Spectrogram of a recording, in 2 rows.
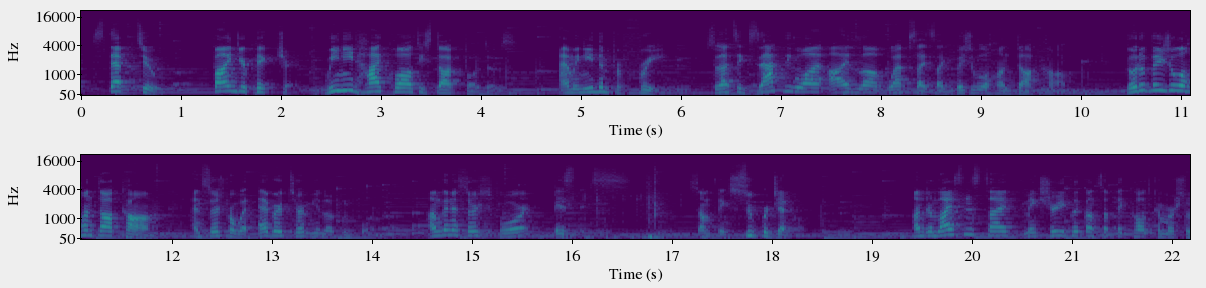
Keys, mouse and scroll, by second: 14.9 click, 15.7-17.2 typing.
